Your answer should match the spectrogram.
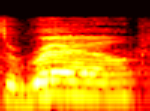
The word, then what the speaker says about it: Darell: It's spelled like Darrell, but pronounced Darell.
